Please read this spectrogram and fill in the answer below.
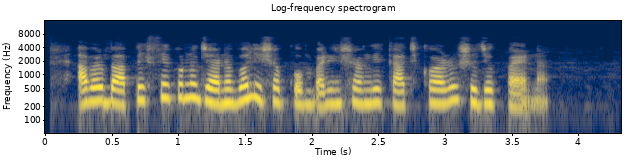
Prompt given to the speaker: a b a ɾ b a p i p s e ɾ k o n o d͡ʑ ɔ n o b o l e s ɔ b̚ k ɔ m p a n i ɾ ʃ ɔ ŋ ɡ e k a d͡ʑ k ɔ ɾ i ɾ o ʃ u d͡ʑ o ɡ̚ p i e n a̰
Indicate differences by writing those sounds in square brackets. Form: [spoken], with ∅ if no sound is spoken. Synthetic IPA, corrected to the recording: a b a ɾ b a p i [k] s e ɾ k o n o d͡ʑ ɔ n o b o l e [ʃ] ɔ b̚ k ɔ m p a n i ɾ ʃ ɔ ŋ ɡ e k a d͡ʑ k ɔ ɾ [a] ɾ o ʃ u d͡ʑ o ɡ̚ p [a] e n a̰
